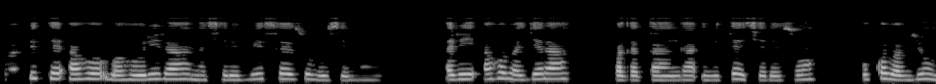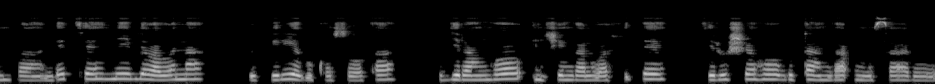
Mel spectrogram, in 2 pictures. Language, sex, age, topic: Kinyarwanda, female, 50+, health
